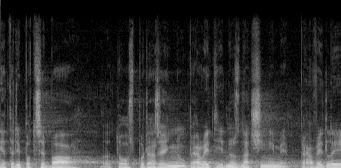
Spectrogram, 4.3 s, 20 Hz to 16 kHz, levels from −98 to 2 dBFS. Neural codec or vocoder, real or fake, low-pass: none; real; 14.4 kHz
